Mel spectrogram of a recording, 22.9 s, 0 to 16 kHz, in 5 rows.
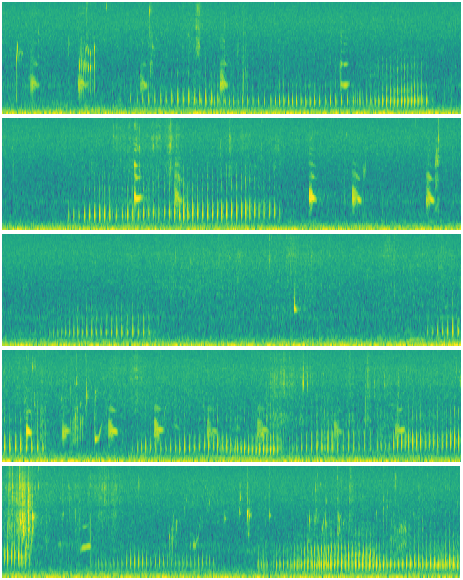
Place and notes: {
  "title": "Malton, UK - frogs and toads ...",
  "date": "2022-03-12 20:52:00",
  "description": "common frogs and common toads in a garden pond ... xlr sass to zoom h5 ... time edited unattended extended recording ...",
  "latitude": "54.12",
  "longitude": "-0.54",
  "altitude": "77",
  "timezone": "Europe/London"
}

